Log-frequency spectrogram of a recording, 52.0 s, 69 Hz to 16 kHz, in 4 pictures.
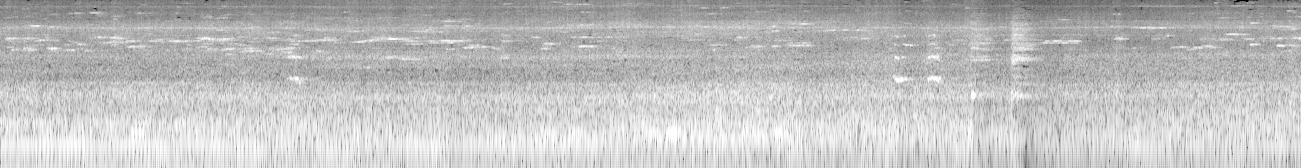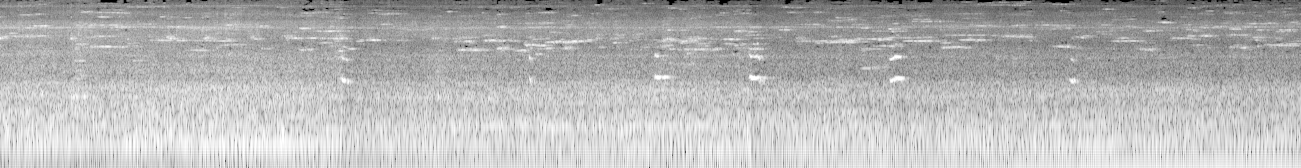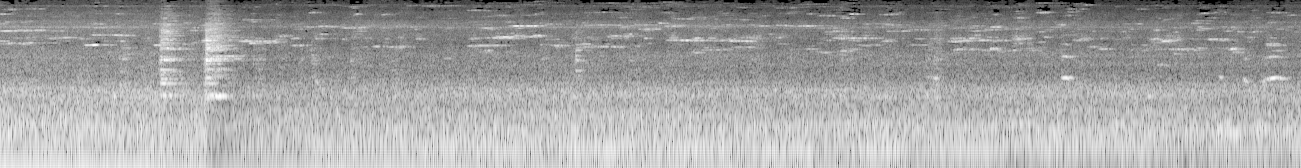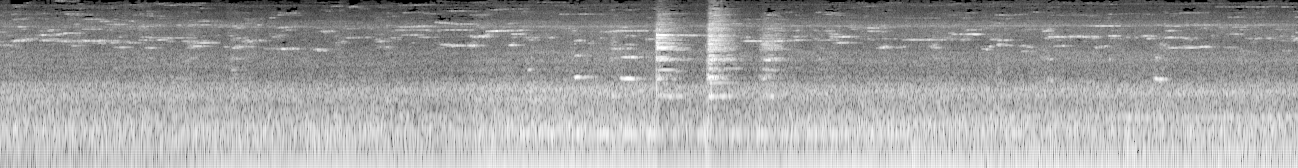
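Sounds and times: bulldozer diesel engine under load: 0:00.0 - 0:52.0
steel tracks squeaking and clanking: 0:00.0 - 0:52.0
sharp metallic knocks: 0:09.0 - 0:11.2, 0:27.6 - 0:28.8, 0:44.8 - 0:47.1.

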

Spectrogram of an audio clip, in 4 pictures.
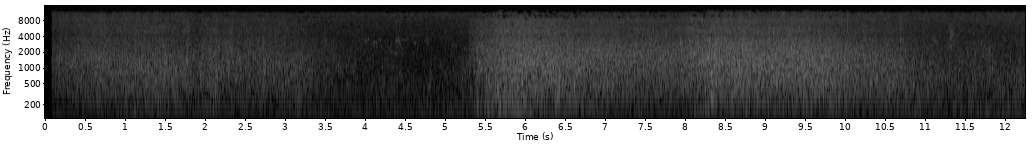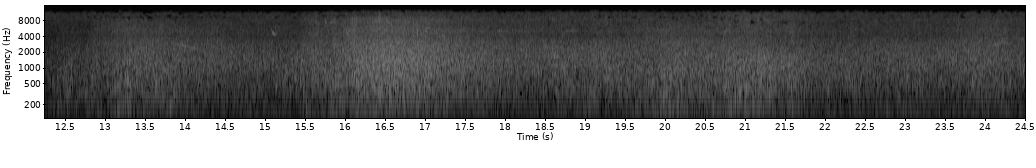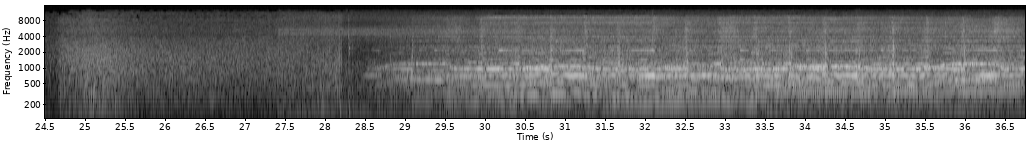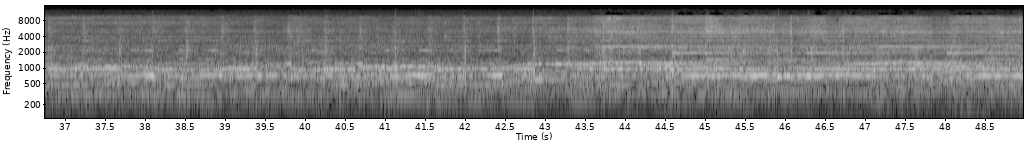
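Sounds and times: ocean waves washing in: 0:00.1 - 0:03.8, 0:05.2 - 0:48.9.

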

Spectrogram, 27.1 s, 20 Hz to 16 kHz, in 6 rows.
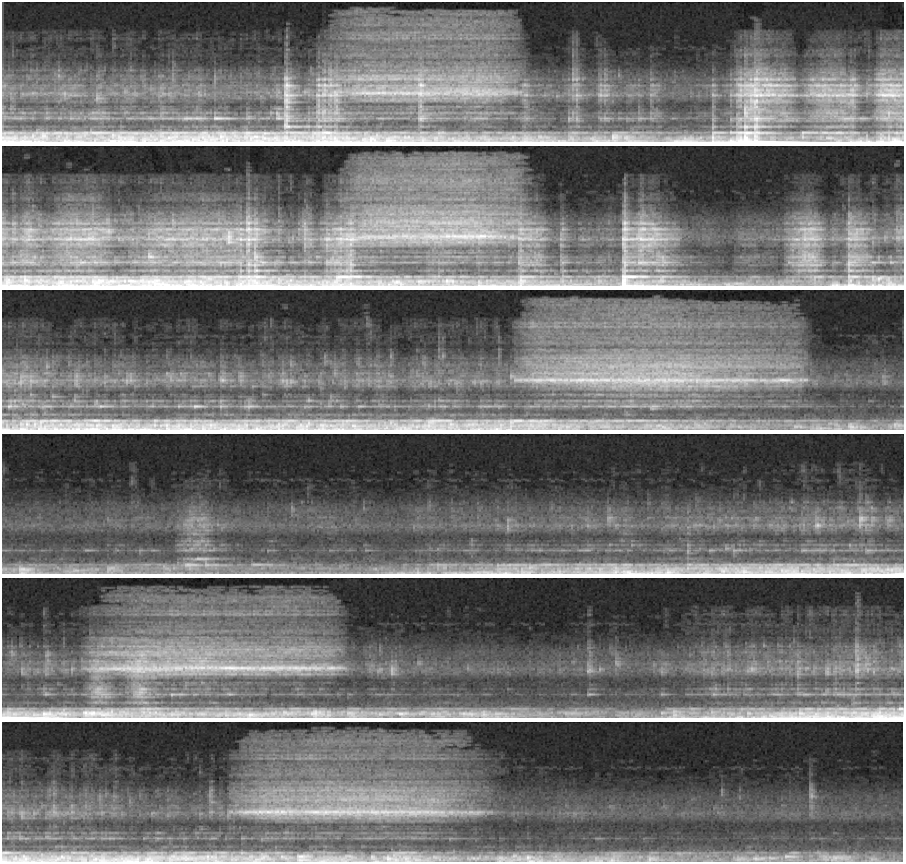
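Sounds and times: regulator breath hiss: 0:11.7 - 0:13.0.

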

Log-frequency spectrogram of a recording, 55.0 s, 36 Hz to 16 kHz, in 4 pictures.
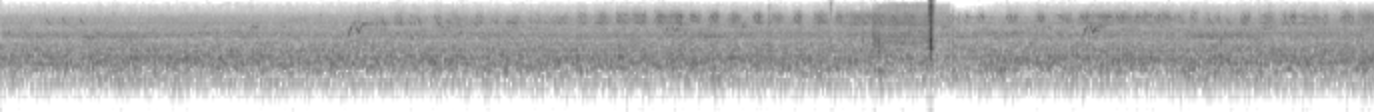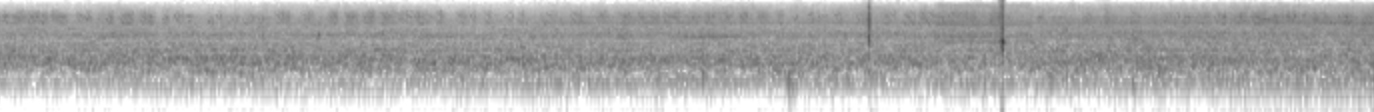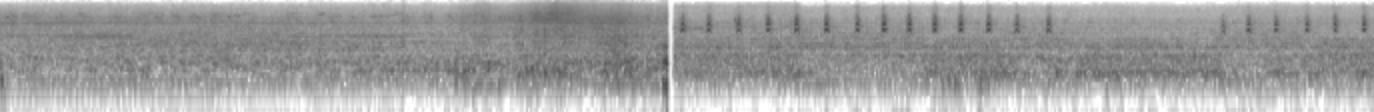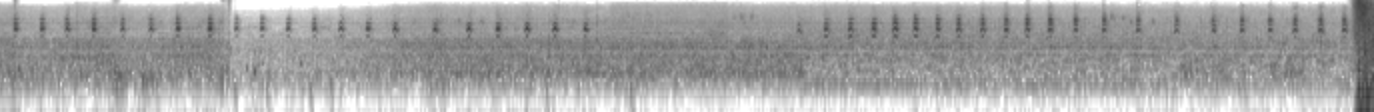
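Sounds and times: steady hiss: 0:05.4 - 0:34.2.

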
